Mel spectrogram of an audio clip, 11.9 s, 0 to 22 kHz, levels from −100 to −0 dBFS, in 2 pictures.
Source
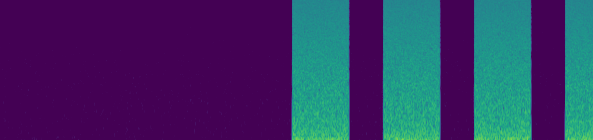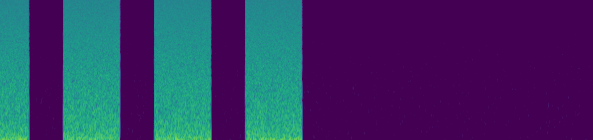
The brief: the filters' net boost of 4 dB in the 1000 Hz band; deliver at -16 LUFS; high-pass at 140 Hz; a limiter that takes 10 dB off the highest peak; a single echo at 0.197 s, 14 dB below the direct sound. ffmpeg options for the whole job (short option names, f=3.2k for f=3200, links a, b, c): -af "highpass=140,equalizer=f=1k:t=o:g=5,alimiter=limit=-20.5dB:level=0:latency=1,aecho=1:1:197:0.2,volume=14.5dB"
